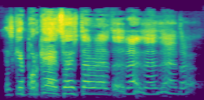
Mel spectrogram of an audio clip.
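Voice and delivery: high, agitated jabber; hammed-up squabbling in a high voice; mock arguing. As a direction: badger away as someone itching to keep fighting. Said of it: "él quiere seguir peleando".

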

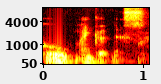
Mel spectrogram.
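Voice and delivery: spent, breathless whisper; a worn-out hushed sigh of words. Acted. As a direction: whisper it as if you barely survived. Exhausted after the silly sounds.

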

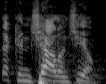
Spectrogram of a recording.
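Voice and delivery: loud, driving preacher climax; full-force preaching. Acted. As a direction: preach it out to the whole room.

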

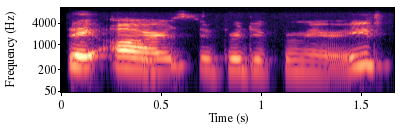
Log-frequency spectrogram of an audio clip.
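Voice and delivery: N=Lane/private; imitating Lane. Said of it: "To quote a great sage, Lane".

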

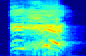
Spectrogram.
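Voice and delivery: high loud shout; shouted declaration. Acted. Man of God shouts to the woman. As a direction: burst out with it.

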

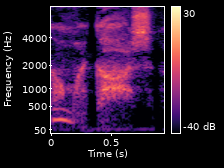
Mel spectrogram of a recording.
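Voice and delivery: breathy hushed disbelief; barely voiced oh my gosh; stunned whisper. Real, not acted. Mother reacting to the news, in a stunned whisper. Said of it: "sitting here like".

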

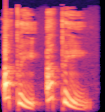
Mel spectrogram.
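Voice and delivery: put-on high, loud little-boy squeal; childish, squealed plea; pleading toddler. A narrator's reading. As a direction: beg excitedly to be picked up. Child begging to be lifted.

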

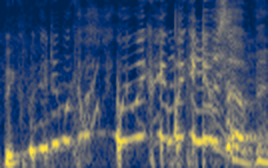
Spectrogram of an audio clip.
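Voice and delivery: very high squeaky stammer. Acted.

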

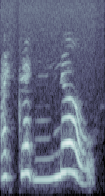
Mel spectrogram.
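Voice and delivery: loud, high, very drawn-out no; angry refusal. A narrator's reading. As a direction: stretch it out as an exasperated parent.

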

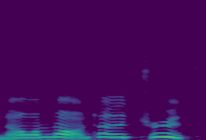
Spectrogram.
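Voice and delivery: insistent high falsetto; high lady voice. Retold or imitated. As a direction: protest in a lady's falsetto. Lady answers the police.

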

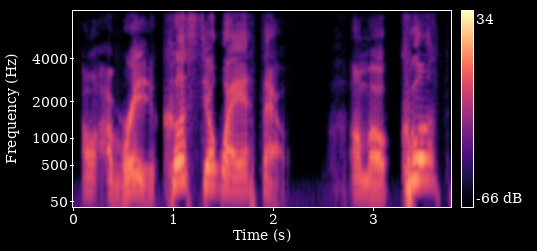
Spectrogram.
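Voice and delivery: usual speaking voice

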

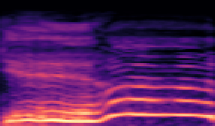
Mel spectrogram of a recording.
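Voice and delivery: high, drawn-out cheer at normal volume; retold excited scream. Retelling cheering his favorite wrestler's win, mock screaming. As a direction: imitate a kid screaming for a win. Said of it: "I started screaming".

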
